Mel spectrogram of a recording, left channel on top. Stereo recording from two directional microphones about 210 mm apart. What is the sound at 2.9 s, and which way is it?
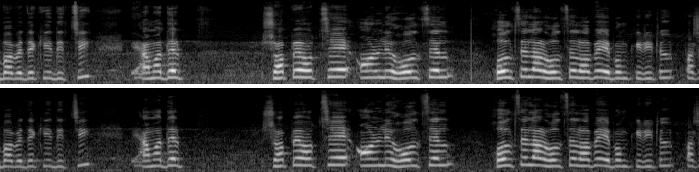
Speech, 10° right (ahead or behind).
